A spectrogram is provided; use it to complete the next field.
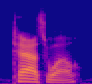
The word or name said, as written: Tazewell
